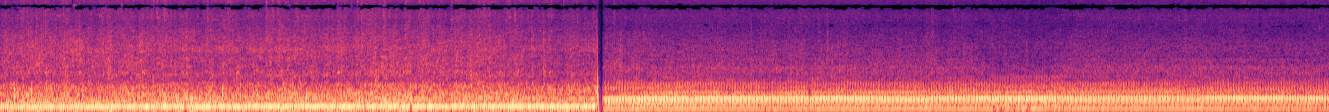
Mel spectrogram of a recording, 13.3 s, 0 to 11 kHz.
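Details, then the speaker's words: Hammerhead GTS 150 go-kart GY6 single-cylinder after a 155–160 big bore kit install, previously smoky, overheated and down on power. Smooth even drone stepping up to a higher steady rev, no misses or knocks. Normal running, much faster now. "okay so this thing's a lot faster it works a lot better now"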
